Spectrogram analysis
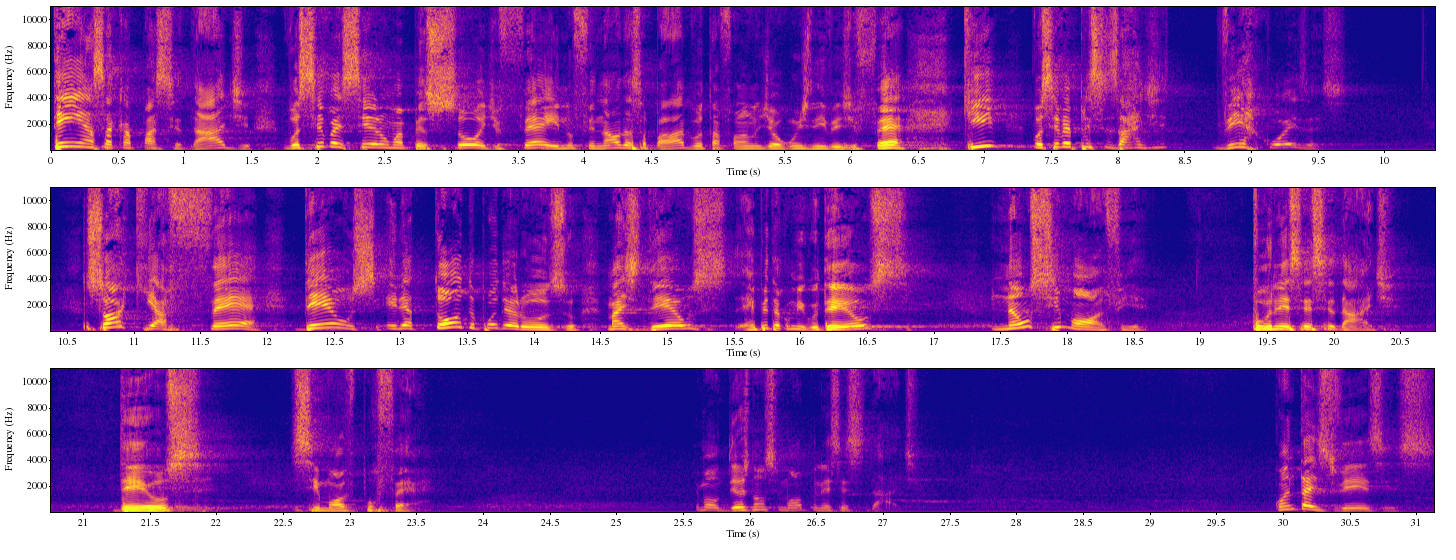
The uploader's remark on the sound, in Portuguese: CULTO DE DOMINGO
